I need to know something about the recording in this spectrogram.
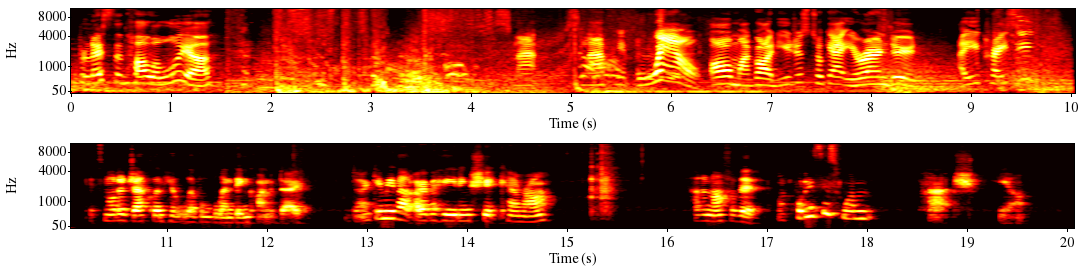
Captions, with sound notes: Blessed Hallelujah [lightsaber impacts] Slap. Slap ya - WOW! Oh my god You just took out your own dude Are you crazy? It's not a Jaclyn Hill level blending kind of day. Don't give me that overheating shit, camera. I've had enough of it. What is this one patch here?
